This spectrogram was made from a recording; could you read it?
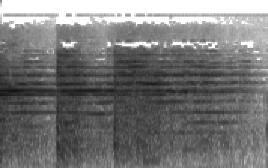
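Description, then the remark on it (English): A metal bar, accidentally knocked off a second-floor landing, clatters down steps: two sharp clanks about half a second apart, each leaving a bright, bell-like metallic ring that hums on and slowly fades, with no voices. “In the process, he accidentally knocks a metal bar down the steps.”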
